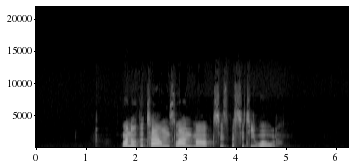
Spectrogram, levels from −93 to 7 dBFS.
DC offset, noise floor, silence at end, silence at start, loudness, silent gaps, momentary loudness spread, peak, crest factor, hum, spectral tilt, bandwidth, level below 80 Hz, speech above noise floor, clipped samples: under 0.1%; -83 dBFS; 1.45 s; 1.7 s; -32 LUFS; none; 14 LU; -10 dBFS; 26 dB; none; -4 dB/octave; 13 kHz; -80 dBFS; 51 dB; under 0.1%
